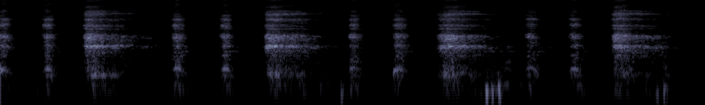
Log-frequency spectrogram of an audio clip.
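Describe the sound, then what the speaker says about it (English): Repeated deep breaths during a guided breathwork exercise, with long noisy inhales and exhales, about a dozen bursts in a steady rhythm and short pauses between them, close and clear with no talking. "So final few deep inhale, deep breaths"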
